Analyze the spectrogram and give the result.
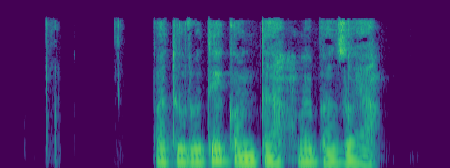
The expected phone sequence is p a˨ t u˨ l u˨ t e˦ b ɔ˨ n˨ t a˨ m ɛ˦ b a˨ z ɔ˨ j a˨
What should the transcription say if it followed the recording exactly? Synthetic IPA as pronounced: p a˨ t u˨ ɾ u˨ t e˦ ɡ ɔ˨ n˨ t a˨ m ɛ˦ b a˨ z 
